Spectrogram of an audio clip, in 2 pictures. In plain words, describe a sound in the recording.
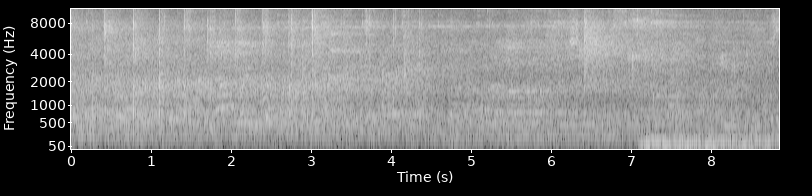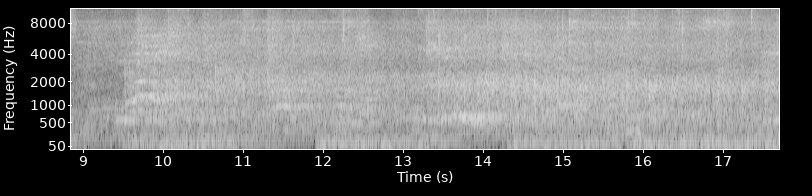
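Table tennis balls click sharply on tables and paddles.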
